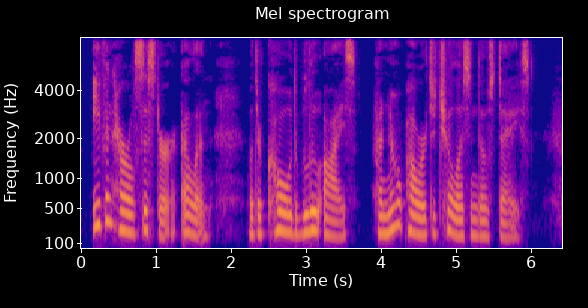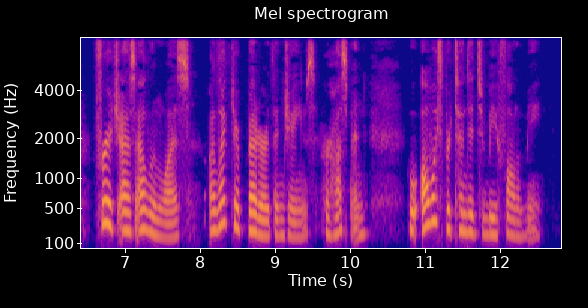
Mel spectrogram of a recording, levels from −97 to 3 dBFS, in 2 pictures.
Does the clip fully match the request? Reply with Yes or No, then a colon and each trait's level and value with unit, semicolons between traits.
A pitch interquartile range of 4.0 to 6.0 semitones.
Yes: average, 4.5 semitones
